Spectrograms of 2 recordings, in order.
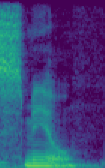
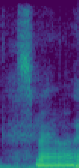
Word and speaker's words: Smeele: So spelt S-M-E-E-L-E, but... – Yeah, because I always thought it was Smeele. – Yeah, and I guess it is, but it's the way it's pronounced in the Netherlands is... – Smeele. – Like Smeele, so...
